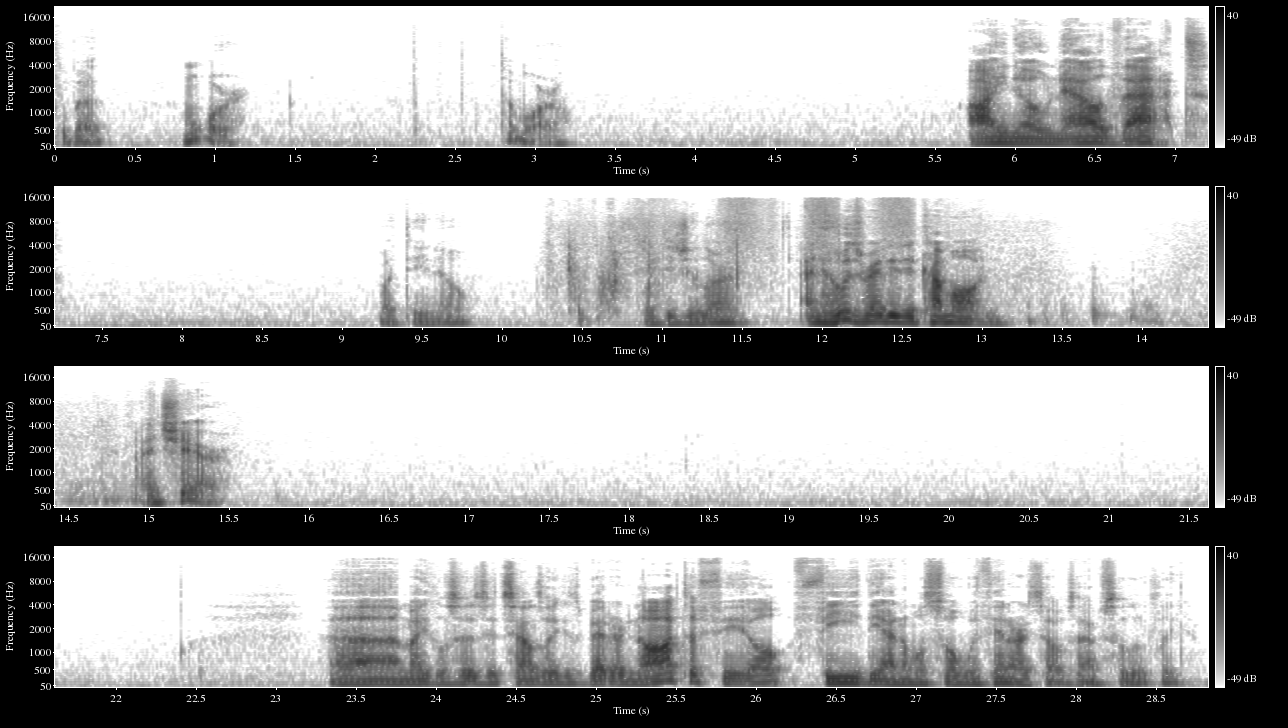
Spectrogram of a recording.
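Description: A middle-aged man speaks calmly and close up, with pauses.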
